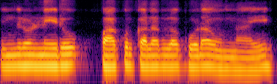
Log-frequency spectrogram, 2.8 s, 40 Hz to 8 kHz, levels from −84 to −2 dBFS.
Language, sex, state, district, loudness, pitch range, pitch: Telugu, male, Telangana, Hyderabad, -16 LUFS, 120-130 Hz, 125 Hz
